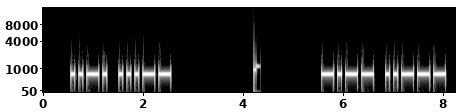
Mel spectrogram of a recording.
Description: Morse code, heard as a keyed tone, about 15 wpm, 700 Hz. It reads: F 3 Y 2
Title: Single-Letter Single-Number 15wpm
